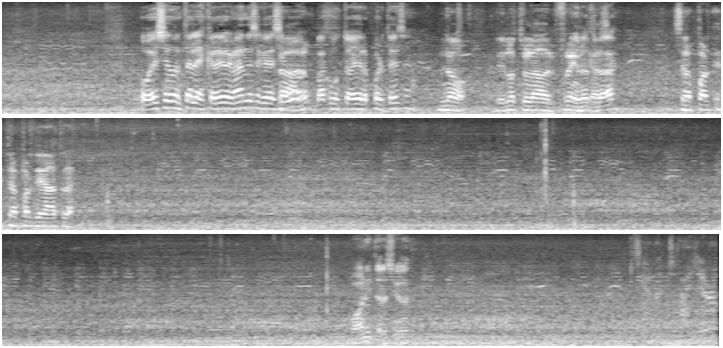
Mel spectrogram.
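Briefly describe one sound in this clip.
A car hums along a highway with a steady low road rumble.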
